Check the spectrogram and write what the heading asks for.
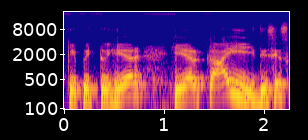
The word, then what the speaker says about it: chi: So this is called kai. Okay. C hi but it is pronounced as kai.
